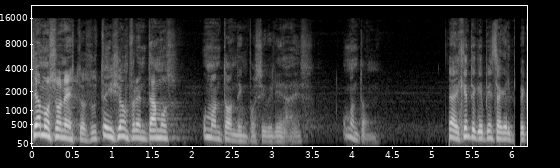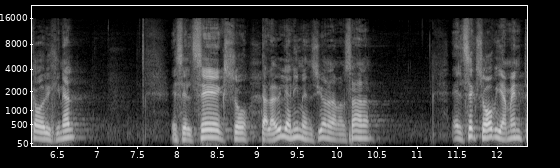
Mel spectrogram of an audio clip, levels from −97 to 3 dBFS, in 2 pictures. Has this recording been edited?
yes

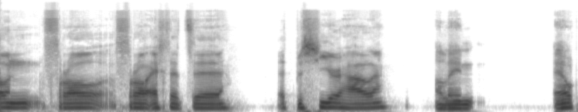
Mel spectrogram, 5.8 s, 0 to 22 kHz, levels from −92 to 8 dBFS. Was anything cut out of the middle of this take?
yes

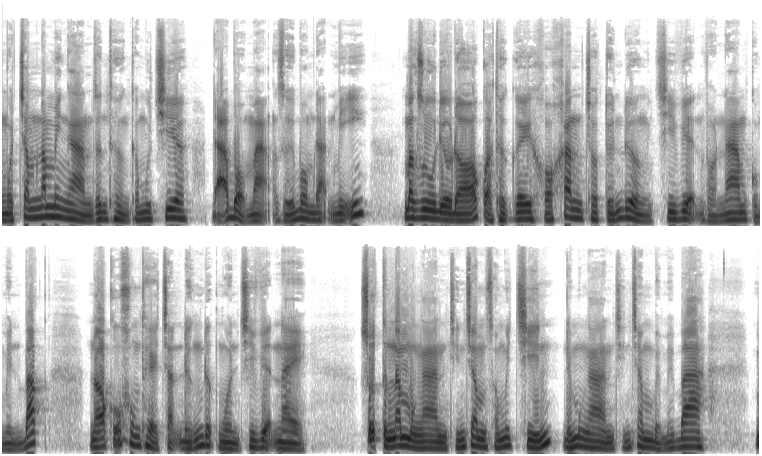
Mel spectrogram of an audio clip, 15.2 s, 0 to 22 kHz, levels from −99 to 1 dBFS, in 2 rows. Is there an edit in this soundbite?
yes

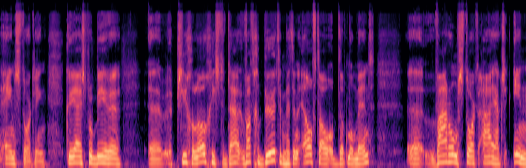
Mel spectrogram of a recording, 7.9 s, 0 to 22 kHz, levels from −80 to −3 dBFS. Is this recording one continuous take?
yes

